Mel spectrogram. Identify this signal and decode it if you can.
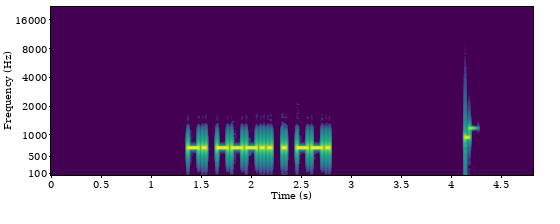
Morse code, heard as a keyed tone, about 31 wpm, 700 Hz. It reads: N8EG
